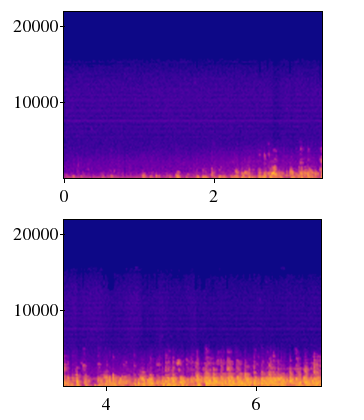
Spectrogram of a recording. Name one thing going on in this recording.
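Horses gallop over hard ground, their hooves thudding louder as they draw near.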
